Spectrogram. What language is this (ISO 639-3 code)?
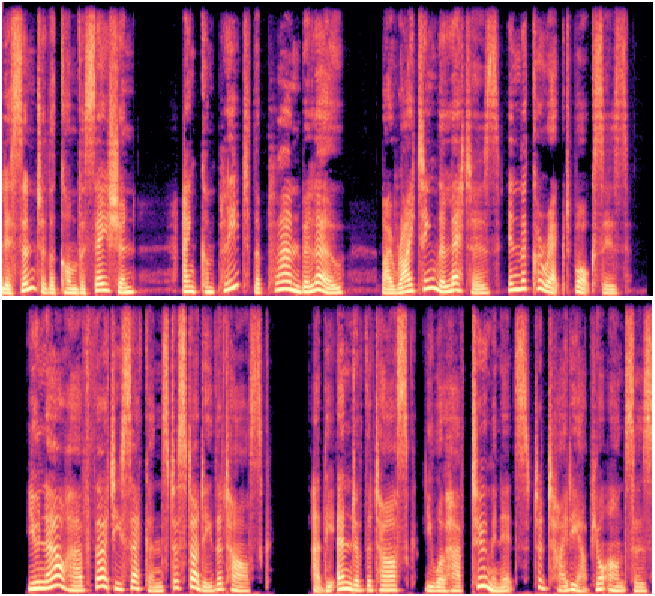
eng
